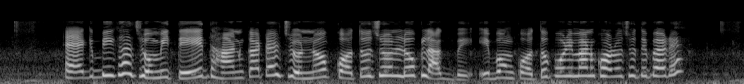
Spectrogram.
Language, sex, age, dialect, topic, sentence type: Bengali, female, 18-24, Standard Colloquial, agriculture, question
